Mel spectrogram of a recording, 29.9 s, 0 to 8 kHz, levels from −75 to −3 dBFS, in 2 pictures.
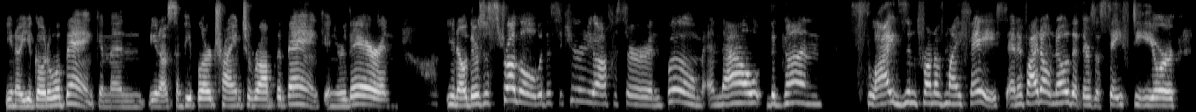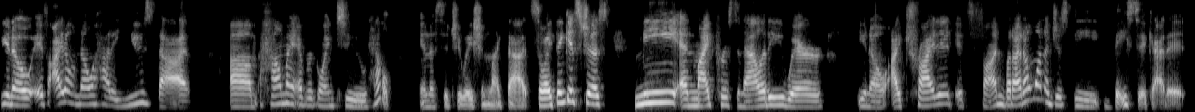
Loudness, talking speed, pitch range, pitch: -24 LUFS, 210 wpm, 190-260 Hz, 225 Hz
